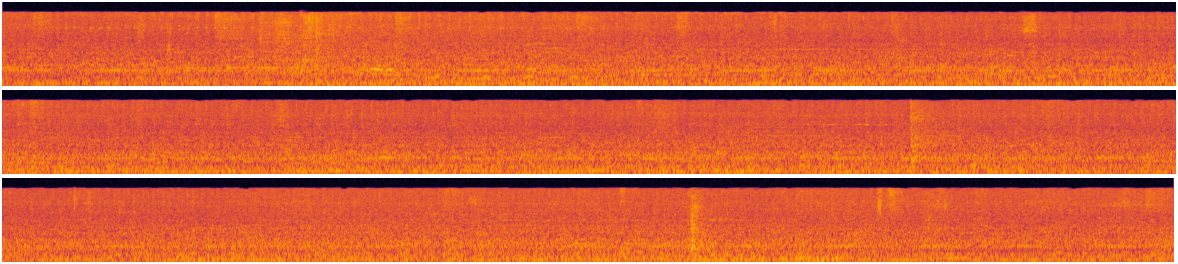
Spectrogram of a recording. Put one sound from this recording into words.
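A large crowd murmurs and chatters in the distance outdoors.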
